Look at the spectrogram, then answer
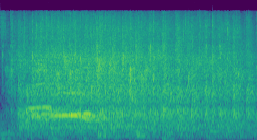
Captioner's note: audience applauding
